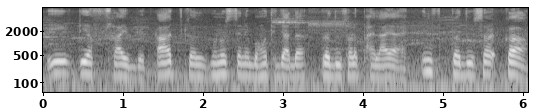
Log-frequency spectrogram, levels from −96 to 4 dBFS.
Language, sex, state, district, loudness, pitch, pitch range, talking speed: Hindi, male, Chhattisgarh, Korba, -19 LUFS, 150 Hz, 140-165 Hz, 170 wpm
